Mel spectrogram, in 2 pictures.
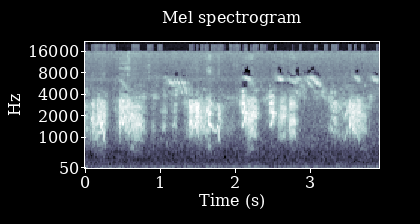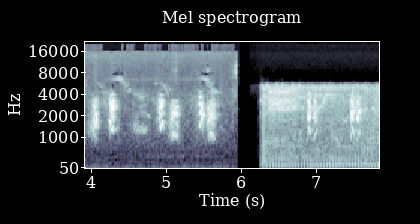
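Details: Basra reed warbler singing harsh, croaky chattering phrases, roughly two per second, each a grating cluster of notes. Near the end the song cuts to a differently recorded stretch with a low hum beneath faint phrases.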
